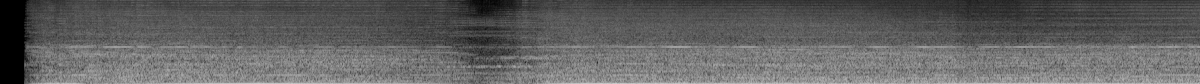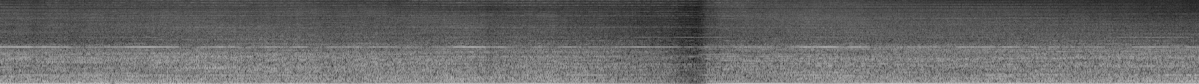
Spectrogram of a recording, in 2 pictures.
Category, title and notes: Soundscapes > Synthetic / Artificial
Down The Grain 3
effects, electronic, experimental, free, glitch, granulator, noise, packs, royalty, sample, samples, sfx, sound, soundscapes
